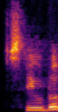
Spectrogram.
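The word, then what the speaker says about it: pseudo: धर्म निरपेक्षता ठीक है भारतीय धर्म विशेषता को सूडो सेकुलरिज्म कहा जाता है सूडो सेकुलरिज्म का स्पेलिंग होता है पी एस ई यू डी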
